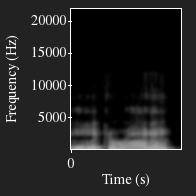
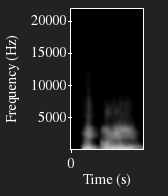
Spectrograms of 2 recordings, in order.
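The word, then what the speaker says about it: llicorella: Do I pronounce it Licorata? Licorella, yes, Licorella. Yeah.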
